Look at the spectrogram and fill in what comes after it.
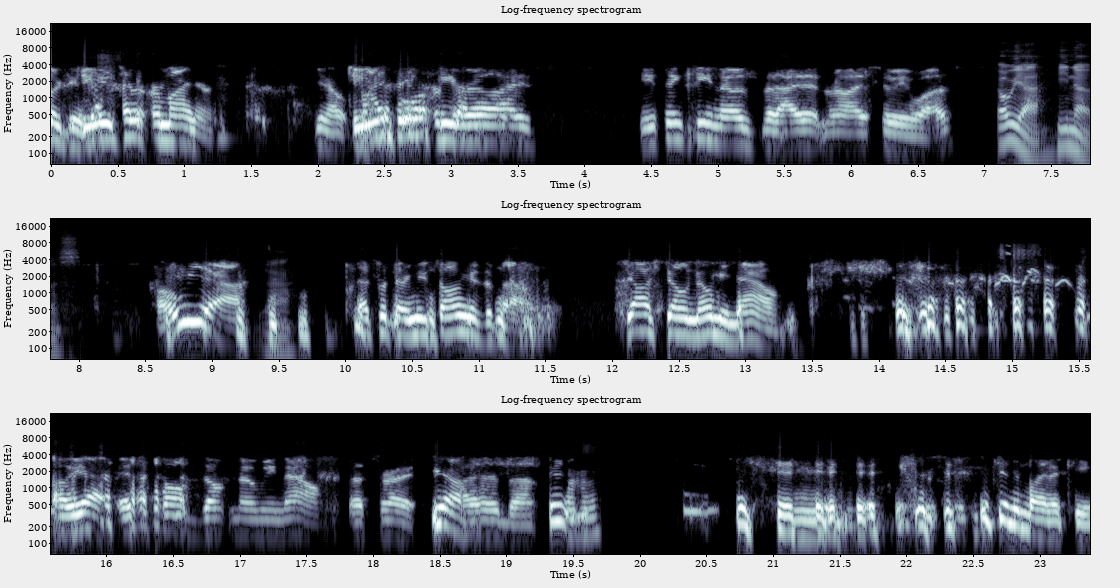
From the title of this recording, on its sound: On the phone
